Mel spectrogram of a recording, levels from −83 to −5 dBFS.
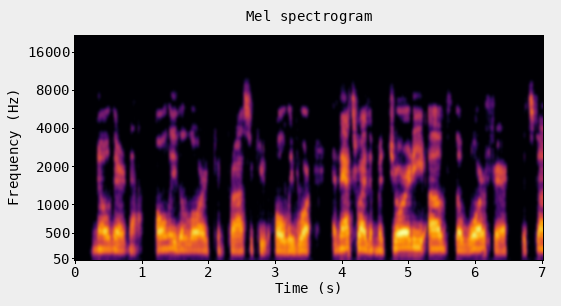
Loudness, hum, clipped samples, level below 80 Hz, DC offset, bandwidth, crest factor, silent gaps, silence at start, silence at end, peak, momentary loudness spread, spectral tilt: -18 LUFS; none; under 0.1%; -74 dBFS; under 0.1%; 8.4 kHz; 16 dB; none; 0.3 s; 0 s; -2 dBFS; 14 LU; -4.5 dB/octave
